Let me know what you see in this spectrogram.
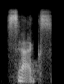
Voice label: "saxe", Indian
